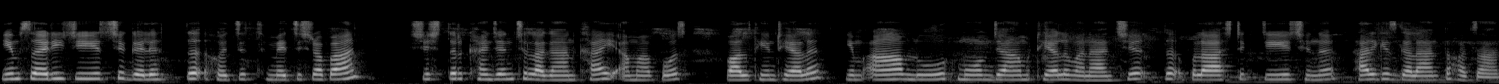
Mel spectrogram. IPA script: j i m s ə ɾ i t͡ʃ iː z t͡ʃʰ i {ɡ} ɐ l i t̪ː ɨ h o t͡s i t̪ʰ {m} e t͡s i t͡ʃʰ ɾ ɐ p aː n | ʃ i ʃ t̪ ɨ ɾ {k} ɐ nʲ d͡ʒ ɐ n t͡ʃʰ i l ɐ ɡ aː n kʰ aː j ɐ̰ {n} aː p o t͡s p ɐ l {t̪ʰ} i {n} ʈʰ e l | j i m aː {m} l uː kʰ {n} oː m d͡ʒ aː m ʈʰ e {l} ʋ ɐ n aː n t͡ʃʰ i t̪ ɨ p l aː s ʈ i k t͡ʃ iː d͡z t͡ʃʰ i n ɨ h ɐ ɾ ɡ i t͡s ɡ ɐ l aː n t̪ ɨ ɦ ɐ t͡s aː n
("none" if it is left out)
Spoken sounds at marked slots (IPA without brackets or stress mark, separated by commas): ɡ, m, kʰ, m, t̪ʰ, n, m, m, l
